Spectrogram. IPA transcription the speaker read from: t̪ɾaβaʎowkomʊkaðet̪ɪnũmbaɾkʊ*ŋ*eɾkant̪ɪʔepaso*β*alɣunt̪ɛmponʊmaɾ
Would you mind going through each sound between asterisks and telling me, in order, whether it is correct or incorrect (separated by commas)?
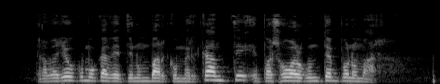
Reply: incorrect, incorrect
